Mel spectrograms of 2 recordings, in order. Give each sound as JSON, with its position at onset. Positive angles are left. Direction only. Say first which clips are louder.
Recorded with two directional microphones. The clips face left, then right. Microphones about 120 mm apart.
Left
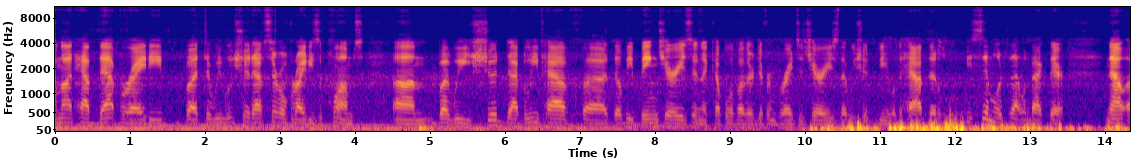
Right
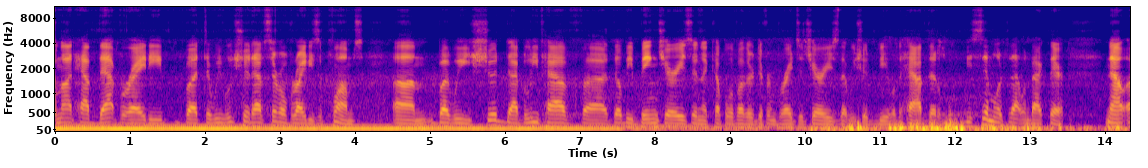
{"t": 0.0, "sound": "vehicle", "louder": "right 4 dB", "side_deg": -15}
{"t": 1.1, "sound": "speech", "louder": "right 8 dB", "side_deg": 45}
{"t": 1.7, "sound": "speech", "louder": "right 6 dB", "side_deg": -15}
{"t": 14.0, "sound": "speech", "louder": "right 4 dB", "side_deg": -20}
